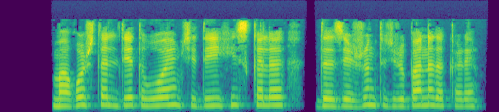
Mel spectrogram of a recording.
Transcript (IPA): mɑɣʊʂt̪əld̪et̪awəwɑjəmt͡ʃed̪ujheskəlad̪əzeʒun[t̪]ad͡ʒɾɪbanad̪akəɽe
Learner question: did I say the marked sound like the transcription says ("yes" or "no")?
yes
